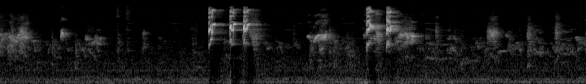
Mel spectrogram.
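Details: Lovebird, recorded for luring an escaped bird home: mostly soft background twitter broken by two loud clusters of shrill, rapid chirps.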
